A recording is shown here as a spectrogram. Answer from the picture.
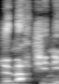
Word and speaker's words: Demartini: कि जब तक आप मेरे नाम का सही उच्चारण करेंगे तब तक आपको कोई समस्या होगी डेमार्टिनी या कुछ इसके करीब यह सब एक शब्द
